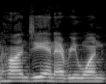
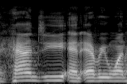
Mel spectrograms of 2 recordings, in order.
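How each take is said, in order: First: Hanji with an open "ah" vowel; corrected Hanji. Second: Hanji with a flat "a" as in "hand"; mispronounced Hanji. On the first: Vlogger correcting the commander's name, Hanji with an open "ah". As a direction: say Hanji like "HAHN-jee". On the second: Vlogger naming the commander, mispronounced Hanji with a flat "a". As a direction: say Hanji like "HAN-jee", rhyming with "candy". Slip said, then corrected. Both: Real, not acted.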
